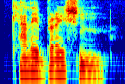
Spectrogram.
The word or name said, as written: calibration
